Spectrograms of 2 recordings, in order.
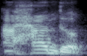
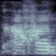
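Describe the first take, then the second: First: The final consonant ends with a slight echoing bounce. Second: The final consonant ends flat with no bounce. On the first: The speaker calls it right. "কলকলা বলে থাকি আহাদ" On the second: The speaker calls it wrong. "এই আহাদোর মতো না করে অনেকেই আহাদ আহাদ বলেছেন"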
